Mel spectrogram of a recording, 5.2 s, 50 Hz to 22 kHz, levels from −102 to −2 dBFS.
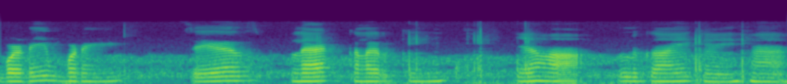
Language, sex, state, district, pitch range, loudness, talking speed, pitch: Hindi, female, Punjab, Fazilka, 190-205 Hz, -19 LUFS, 115 wpm, 195 Hz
